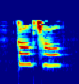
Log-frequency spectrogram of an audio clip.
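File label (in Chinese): "高超", Mandarin Chinese; hsk; chinese-flashcards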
